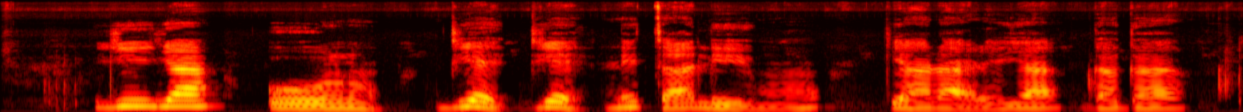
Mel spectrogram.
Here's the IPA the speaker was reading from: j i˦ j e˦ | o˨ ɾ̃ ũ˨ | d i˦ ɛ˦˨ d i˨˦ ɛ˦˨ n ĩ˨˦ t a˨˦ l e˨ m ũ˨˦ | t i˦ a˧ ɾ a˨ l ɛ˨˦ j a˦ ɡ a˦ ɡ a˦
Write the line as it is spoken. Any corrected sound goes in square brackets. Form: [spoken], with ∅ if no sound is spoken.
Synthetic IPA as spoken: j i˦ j [a˦] | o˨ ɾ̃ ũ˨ | d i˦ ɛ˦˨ d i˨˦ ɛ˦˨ n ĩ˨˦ t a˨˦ l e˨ m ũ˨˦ | [k] i˦ a˧ ɾ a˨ [ɾ] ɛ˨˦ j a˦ ɡ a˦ ɡ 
